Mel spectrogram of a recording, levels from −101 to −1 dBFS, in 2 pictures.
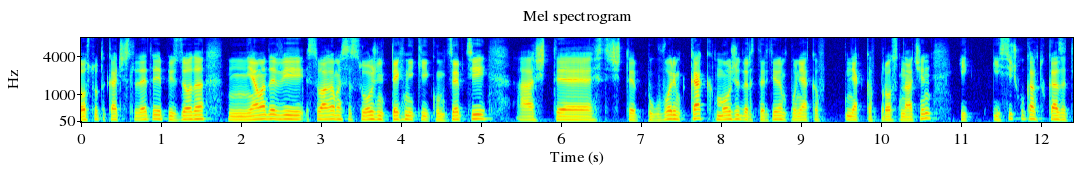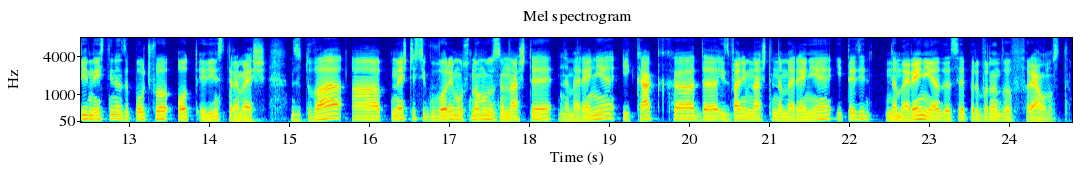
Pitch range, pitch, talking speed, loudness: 110-130 Hz, 120 Hz, 150 wpm, -31 LUFS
